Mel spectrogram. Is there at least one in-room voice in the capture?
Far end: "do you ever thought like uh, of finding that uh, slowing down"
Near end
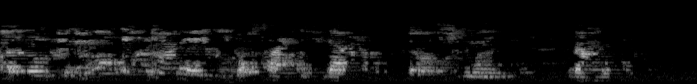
No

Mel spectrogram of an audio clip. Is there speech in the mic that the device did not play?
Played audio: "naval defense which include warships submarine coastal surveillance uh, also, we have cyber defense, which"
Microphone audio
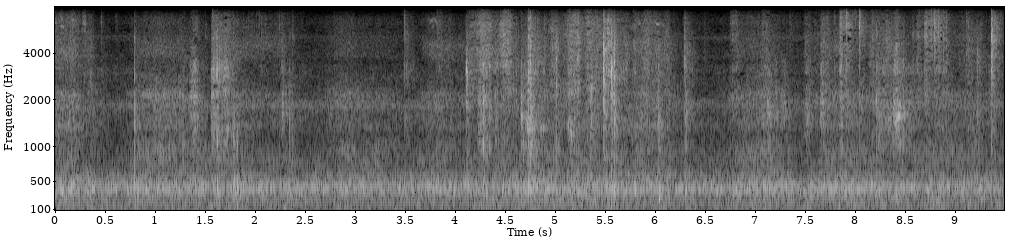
No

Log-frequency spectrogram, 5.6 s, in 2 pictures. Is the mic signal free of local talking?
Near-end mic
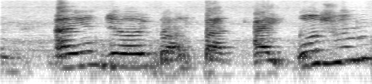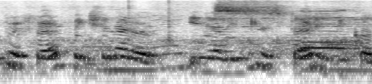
No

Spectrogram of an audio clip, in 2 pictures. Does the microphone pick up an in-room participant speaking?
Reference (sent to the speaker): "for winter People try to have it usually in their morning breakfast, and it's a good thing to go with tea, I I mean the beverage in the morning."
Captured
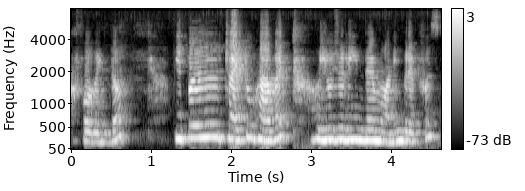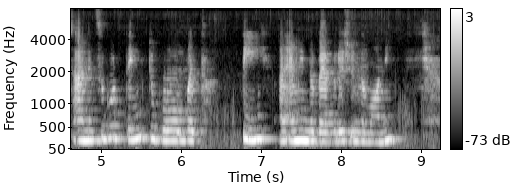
No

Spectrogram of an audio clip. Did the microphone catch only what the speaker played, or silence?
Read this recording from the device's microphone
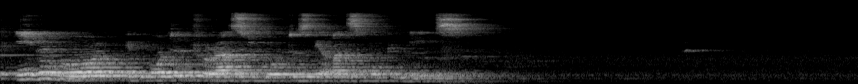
Yes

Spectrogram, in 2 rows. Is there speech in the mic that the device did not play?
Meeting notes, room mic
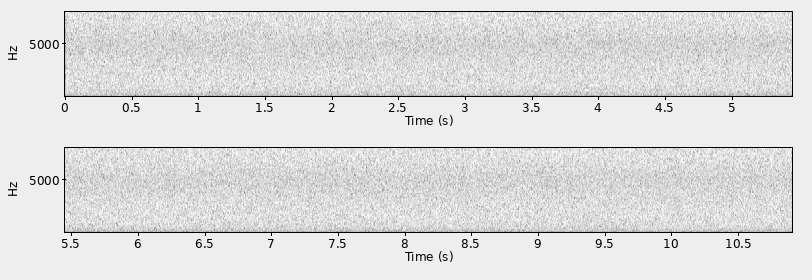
No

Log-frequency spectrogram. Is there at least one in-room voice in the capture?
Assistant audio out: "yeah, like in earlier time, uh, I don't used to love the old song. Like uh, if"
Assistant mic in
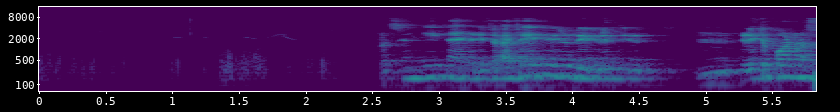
Yes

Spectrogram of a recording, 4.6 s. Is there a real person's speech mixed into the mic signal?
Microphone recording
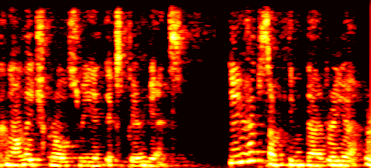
No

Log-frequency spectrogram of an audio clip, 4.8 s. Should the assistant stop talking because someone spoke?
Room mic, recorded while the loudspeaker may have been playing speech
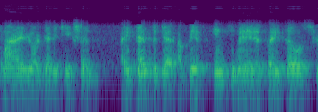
No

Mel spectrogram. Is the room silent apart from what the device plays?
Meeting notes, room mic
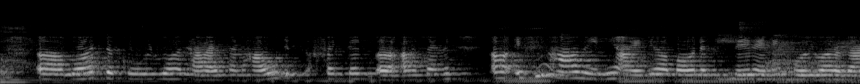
No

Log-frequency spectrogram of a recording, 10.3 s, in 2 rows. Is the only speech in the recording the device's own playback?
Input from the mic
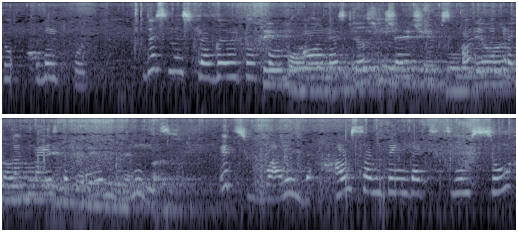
No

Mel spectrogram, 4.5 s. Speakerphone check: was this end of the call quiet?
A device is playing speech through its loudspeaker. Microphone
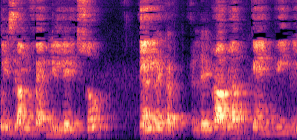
Yes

